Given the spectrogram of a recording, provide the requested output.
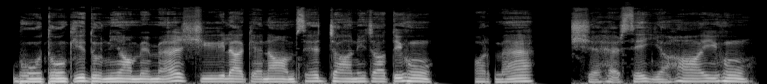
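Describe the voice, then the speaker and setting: A man uses a cartoonish character voice at medium pitch. His delivery is fairly slow and monotone, with flat intonation. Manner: haughty, mocking, cackling.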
